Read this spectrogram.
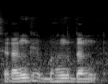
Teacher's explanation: अनुस्वार में इसकी आपकी बिंदी होती है। यह एक स्वर के बाद आने वाला व्यंजन है जिसकी ध्वनि नाक से निकलती है।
